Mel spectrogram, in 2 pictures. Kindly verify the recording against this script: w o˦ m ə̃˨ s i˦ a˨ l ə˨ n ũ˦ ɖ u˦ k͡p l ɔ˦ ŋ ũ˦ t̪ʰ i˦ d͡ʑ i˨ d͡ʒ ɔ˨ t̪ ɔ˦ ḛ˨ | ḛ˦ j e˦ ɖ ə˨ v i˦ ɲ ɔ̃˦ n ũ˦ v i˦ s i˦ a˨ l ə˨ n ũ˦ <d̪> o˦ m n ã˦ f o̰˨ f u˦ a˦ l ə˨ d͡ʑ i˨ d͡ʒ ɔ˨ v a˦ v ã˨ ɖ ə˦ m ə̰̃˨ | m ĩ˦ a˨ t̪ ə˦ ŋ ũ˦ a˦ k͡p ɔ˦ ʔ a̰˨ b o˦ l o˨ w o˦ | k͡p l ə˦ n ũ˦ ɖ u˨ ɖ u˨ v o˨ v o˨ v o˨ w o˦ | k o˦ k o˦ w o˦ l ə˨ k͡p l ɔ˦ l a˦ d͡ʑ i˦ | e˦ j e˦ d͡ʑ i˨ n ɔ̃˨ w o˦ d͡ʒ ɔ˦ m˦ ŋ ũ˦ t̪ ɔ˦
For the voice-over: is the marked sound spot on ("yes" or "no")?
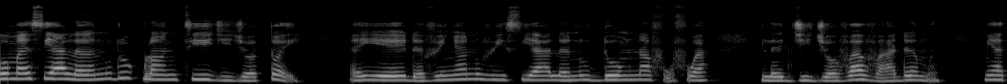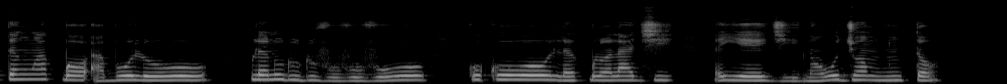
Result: yes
